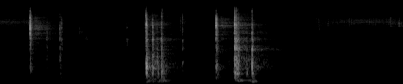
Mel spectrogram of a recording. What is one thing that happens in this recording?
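A plastic toy drawer slides open.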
